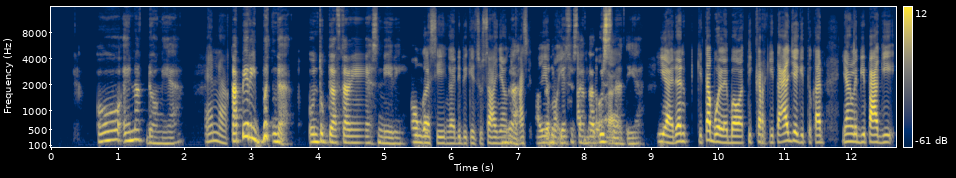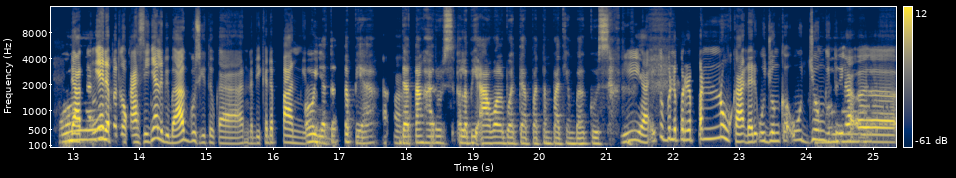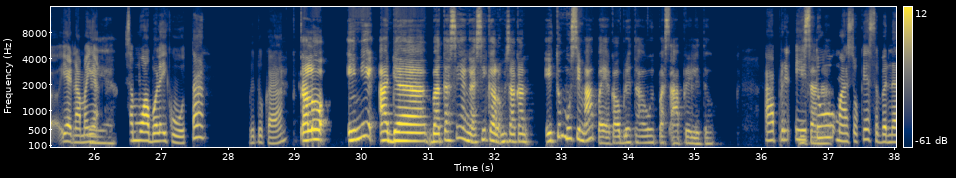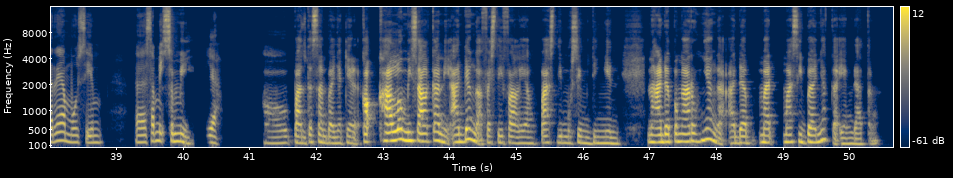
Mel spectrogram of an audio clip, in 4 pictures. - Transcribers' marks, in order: tongue click; chuckle; "April" said as "apri"; tapping
- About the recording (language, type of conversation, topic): Indonesian, podcast, Bagaimana rasanya mengikuti acara kampung atau festival setempat?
